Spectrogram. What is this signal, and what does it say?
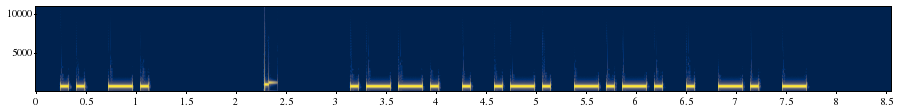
Morse code, heard as a keyed tone, about 16 wpm, 700 Hz. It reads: IN PERCENT
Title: Sets of 2 Words - New Word Drill - 15wpm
